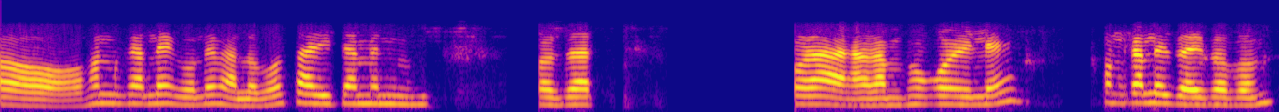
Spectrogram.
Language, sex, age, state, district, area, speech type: Assamese, female, 18-30, Assam, Goalpara, rural, conversation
